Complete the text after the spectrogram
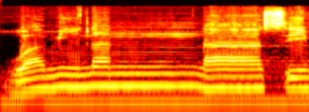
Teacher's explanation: alif lam syamsiyah bertemu dengan nun, maka dibaca idgham. Karena nun ini huruf yang bersifat gunnah, maka dibaca idgham beserta gunnah. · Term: idgham ma'a gunnah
